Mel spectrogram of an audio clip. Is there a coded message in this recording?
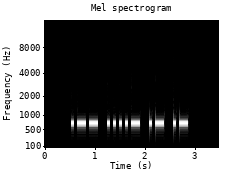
Yes: Morse code from 0.5 to 2.8 s, heard as a keyed tone, about 19 wpm, 700 Hz. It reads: W4AA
